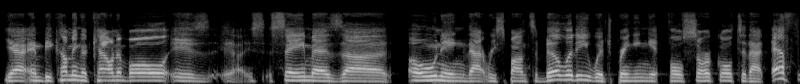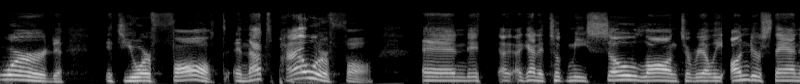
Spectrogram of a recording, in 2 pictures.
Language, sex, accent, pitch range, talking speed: English, male, American, 155-195 Hz, 140 wpm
